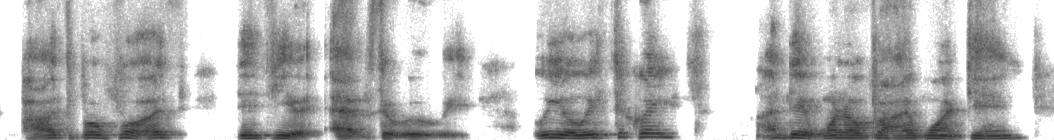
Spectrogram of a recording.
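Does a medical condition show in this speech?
Yes: cerebral palsy; needs assistance from others.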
